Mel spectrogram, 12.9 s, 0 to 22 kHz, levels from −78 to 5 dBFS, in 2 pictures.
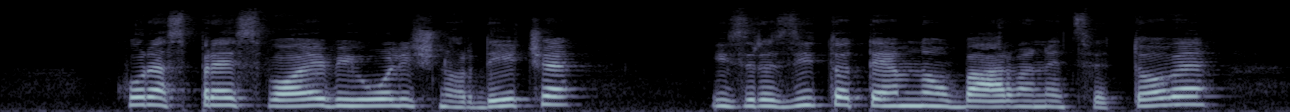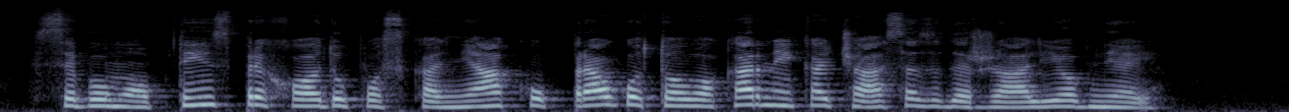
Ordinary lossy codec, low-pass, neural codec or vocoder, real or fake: MP3, 64 kbps; 19.8 kHz; none; real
